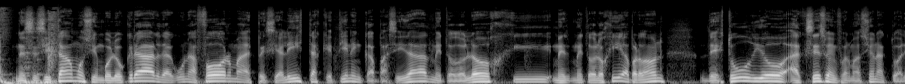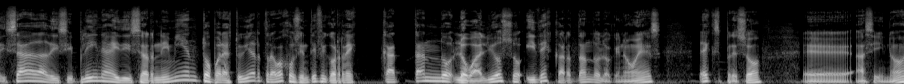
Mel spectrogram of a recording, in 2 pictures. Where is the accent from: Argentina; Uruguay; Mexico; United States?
Uruguay; en Uruguay me hicieron nacer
